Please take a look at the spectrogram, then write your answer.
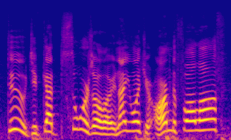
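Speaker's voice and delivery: high, rising disbelieving question; incredulous. Acted. Preacher to Job covered in sores, incredulous high-pitched question. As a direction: climb in pitch, baffled by the request.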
